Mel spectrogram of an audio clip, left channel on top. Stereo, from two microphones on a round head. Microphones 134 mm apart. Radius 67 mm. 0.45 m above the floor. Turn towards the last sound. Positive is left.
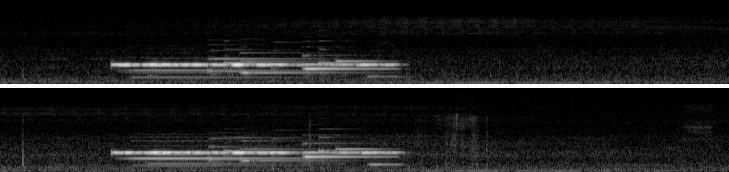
turn(degrees=65)  # may be behind; listen again after turning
